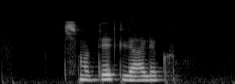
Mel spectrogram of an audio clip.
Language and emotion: Russian, neutral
